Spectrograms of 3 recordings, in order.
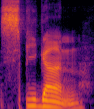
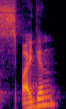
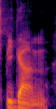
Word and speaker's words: Spigen: It's pronounced Spigan. So I thought it was Spigen, but it's Spigan.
